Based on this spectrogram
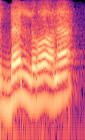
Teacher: حفصا يسكت على اللام سكتة خفيفة من غير تنفس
